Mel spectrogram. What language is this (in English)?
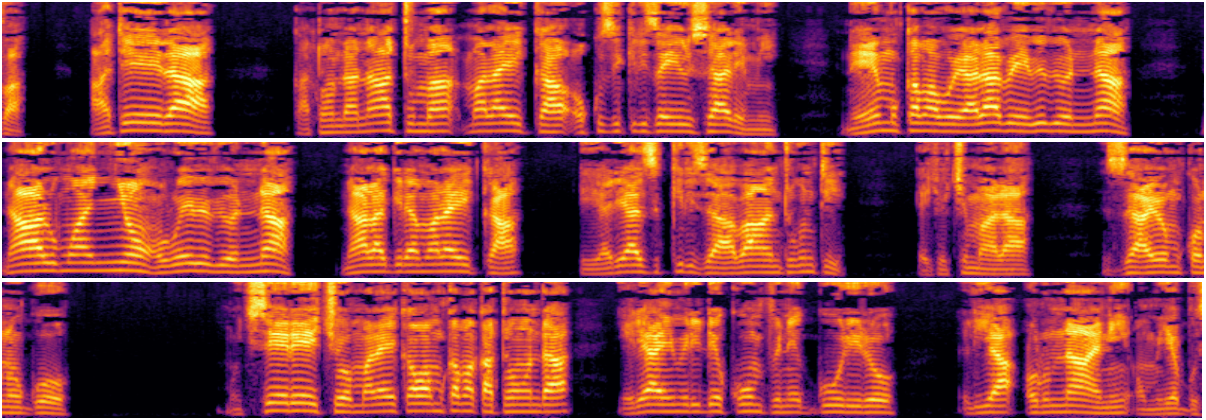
Ganda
